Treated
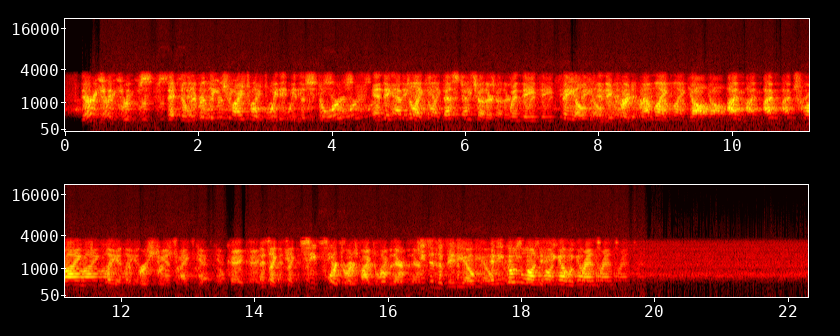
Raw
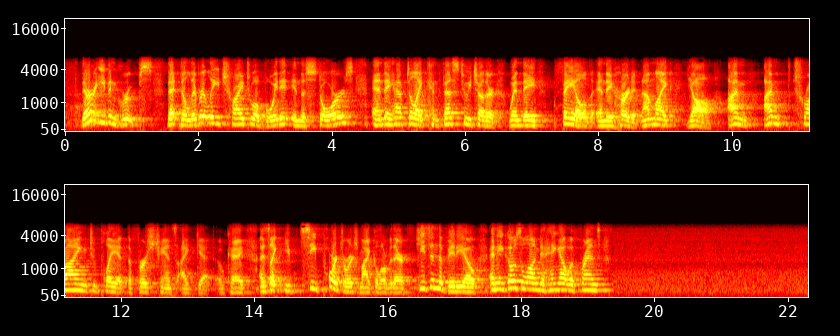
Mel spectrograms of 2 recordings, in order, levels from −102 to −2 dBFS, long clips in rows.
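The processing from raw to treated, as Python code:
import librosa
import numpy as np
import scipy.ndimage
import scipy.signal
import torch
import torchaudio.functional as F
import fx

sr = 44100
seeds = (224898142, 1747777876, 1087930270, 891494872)

y = fx.partial_stretch(x, sr, pct=85)
y = scipy.signal.sosfilt(scipy.signal.cheby1(4, 1.0, 710.0, 'highpass', fs=sr, output='sos'), y)
y = fx.echo_crushed(y, sr, ms=269, feedback_pct=35, bits=9, wet_db=-7.0)
y = F.gain(torch.from_numpy(y), -4.0).numpy()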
